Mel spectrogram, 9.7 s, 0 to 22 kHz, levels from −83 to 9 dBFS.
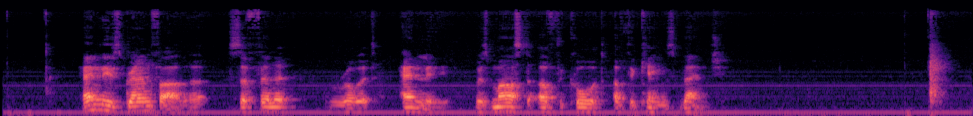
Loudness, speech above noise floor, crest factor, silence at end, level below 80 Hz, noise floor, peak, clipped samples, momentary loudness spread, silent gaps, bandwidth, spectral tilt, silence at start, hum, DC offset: -20 LUFS; 26 dB; 20 dB; 0.25 s; -54 dBFS; -45 dBFS; -2 dBFS; under 0.1%; 13 LU; none; 16.5 kHz; -6.5 dB/octave; 0.1 s; none; under 0.1%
